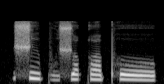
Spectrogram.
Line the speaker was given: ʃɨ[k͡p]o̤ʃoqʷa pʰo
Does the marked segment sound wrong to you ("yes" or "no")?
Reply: yes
